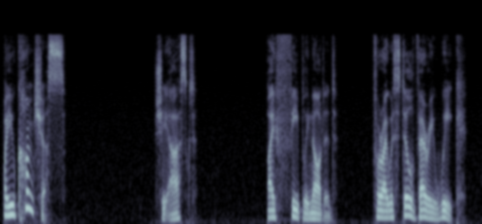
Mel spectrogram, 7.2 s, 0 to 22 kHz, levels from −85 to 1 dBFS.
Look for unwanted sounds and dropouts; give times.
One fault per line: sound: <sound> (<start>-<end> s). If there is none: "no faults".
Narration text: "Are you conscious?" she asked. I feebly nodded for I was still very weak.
no faults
